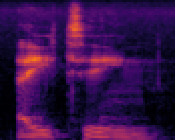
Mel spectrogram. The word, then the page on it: eighteen: English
